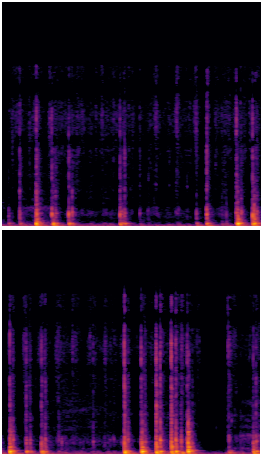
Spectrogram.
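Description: Runs of quick, light taps and clicks of hard plastic as a small plastic cup of glitter is handled and tapped at the rim of a tumbler, with short quiet gaps between the runs.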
